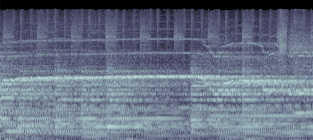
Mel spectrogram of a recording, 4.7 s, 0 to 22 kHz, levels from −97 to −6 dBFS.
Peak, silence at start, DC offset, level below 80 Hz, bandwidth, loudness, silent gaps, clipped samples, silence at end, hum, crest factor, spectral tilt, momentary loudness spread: -12 dBFS; 0 s; under 0.1%; -54 dBFS; 17 kHz; -23 LUFS; none; under 0.1%; 0 s; none; 14 dB; -1.5 dB/octave; 1 LU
